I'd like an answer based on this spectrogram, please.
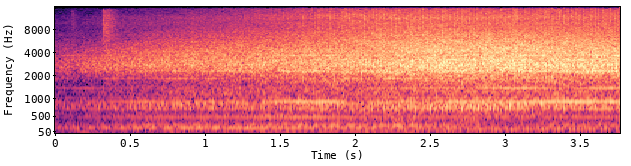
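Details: Turbocharged Toyota pickup with a new SPAL 16-inch electric radiator fan, engine warm: a loud, steady whoosh builds and holds, moving far more air than the old fan. It runs normally after a blown fuse was replaced.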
